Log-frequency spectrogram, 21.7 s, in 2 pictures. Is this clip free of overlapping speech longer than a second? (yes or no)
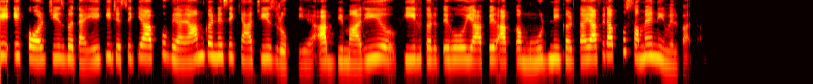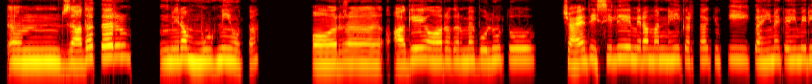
yes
